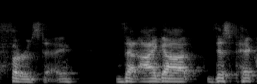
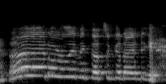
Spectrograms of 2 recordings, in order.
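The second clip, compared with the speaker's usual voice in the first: very high-pitched, fretful, worried mum voice. Retelling how a mother reacted to a risky career move, imitating her anxious tone. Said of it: "you just hear the anxiety".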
